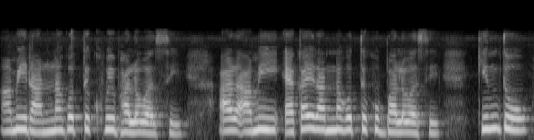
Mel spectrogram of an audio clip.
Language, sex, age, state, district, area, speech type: Bengali, female, 60+, West Bengal, Nadia, rural, spontaneous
